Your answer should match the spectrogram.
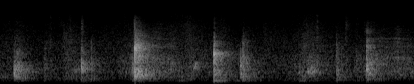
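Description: Footsteps climbing stone stairs: a series of sharp shoe steps, roughly two a second and unevenly spaced.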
